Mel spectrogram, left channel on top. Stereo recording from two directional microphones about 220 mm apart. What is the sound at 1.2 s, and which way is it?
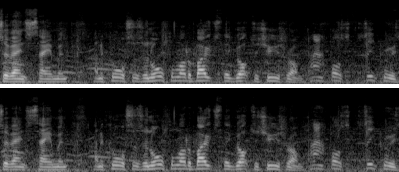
Speech, 10° right (ahead or behind).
